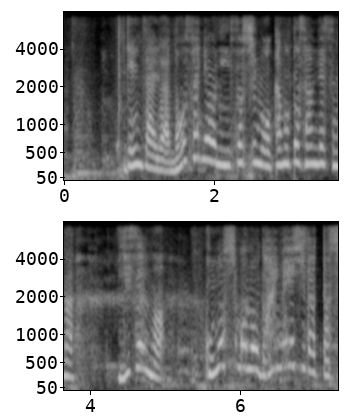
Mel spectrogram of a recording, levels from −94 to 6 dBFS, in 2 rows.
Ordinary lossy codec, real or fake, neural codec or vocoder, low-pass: none; fake; codec, 16 kHz, 2 kbps, FreqCodec, smaller model; 7.2 kHz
